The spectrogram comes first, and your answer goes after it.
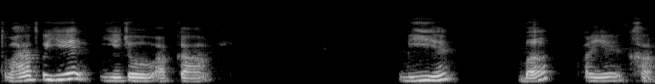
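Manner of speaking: normal talking voice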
